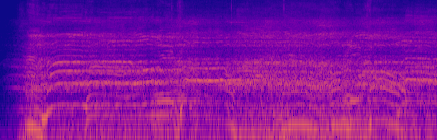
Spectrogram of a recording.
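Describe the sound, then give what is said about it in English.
A large group of Iranian lawmakers shouts the chant 'Death to America' in unison at Iran's parliament while burning a U.S. flag, loud and continuous, their voices echoing as a crowd. “Iranian lawmakers burned a U.S. flag at the nation's parliament, shouting, "Death to America."”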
